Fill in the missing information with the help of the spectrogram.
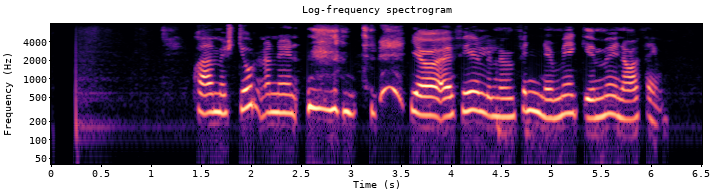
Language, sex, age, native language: Icelandic, female, 18-19, Icelandic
